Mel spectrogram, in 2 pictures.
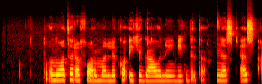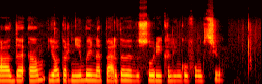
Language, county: Lithuanian, Vilnius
